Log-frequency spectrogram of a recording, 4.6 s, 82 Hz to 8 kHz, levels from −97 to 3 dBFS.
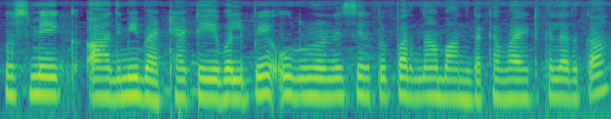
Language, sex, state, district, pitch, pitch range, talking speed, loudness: Hindi, female, Haryana, Jhajjar, 195 Hz, 190-205 Hz, 250 wpm, -16 LUFS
